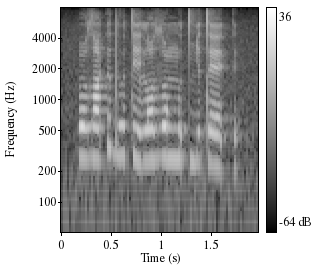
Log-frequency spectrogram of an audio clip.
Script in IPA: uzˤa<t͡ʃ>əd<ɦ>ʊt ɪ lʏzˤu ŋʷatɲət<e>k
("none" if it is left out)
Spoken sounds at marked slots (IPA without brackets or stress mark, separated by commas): k, ɦ, ɛ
